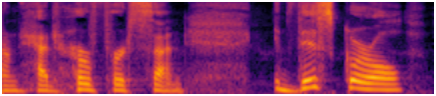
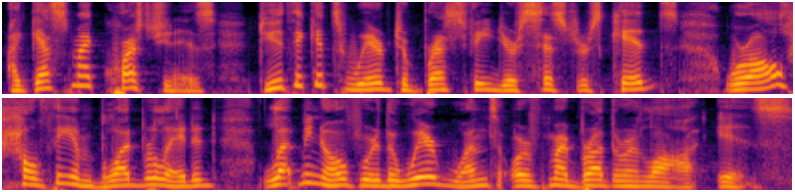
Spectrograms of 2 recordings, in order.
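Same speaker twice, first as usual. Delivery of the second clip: usual speaking voice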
